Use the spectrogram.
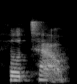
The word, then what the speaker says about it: hotel: En el primer lugar, H se pronuncia. También tenemos que poner acento en el segundo sílabo. Hotel.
